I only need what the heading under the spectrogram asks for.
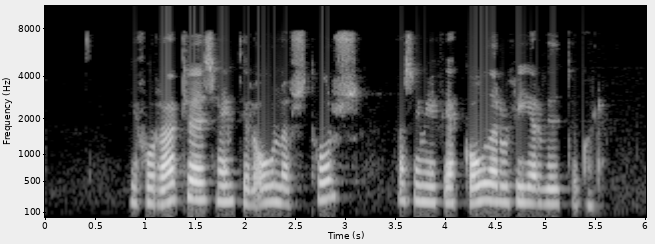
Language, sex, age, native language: Icelandic, female, 50-59, Icelandic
